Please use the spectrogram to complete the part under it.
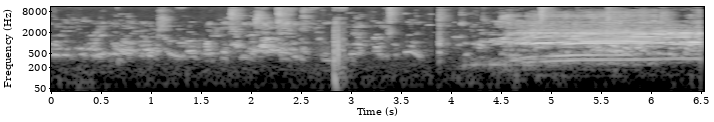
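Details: Cattle at a Qurbani livestock market in Hazratpur Par village, Dhaka, Bangladesh, in 2026: crowd chatter and clatter, then a long, steady, drawn-out moo over the final two seconds.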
